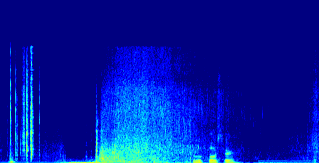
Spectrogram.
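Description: Water splashes and rushes as a swimmer breaks the surface.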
